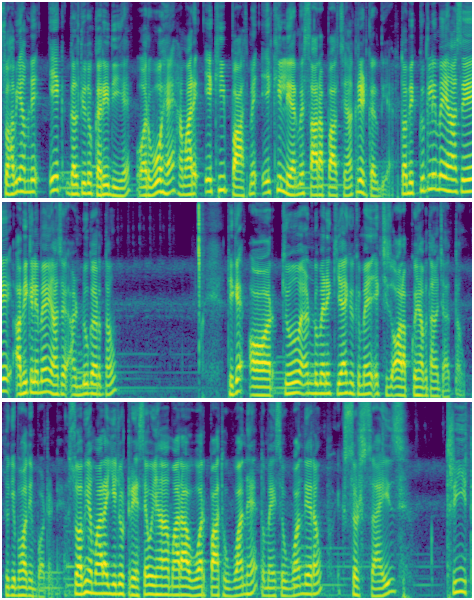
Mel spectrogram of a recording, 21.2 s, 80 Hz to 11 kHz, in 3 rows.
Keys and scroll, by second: 1.4 space, 7.1 ctrl+z, 10.8 space, 18.9-21.1 typing.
